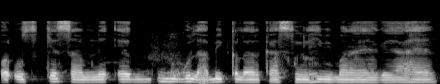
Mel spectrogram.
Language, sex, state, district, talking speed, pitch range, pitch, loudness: Hindi, male, Jharkhand, Palamu, 150 wpm, 110-120 Hz, 115 Hz, -14 LUFS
